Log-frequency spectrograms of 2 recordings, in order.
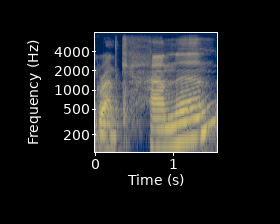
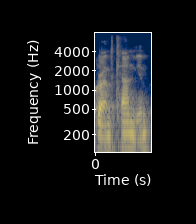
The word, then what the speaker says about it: Grand Cannon: So this is the Cathayan Grand Cannon, not Grand Canyon, as I pronounced it the other day.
